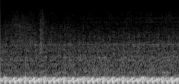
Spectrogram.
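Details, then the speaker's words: 2000 Toyota Camry, 180,253 on the clock, after replacing a failed ignition coil, misfire gone: low, even idle with a fast metallic buzz on each firing pulse from something loose on the exhaust, present for about 12 years; exhaust rattle at idle. "Now that rattle is something it has done for, I don't know, 12 years when it's in a low normal idle. There's something on the exhaust that is vibrating and it does that every now and again."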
